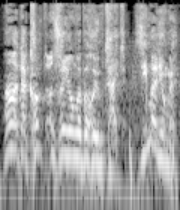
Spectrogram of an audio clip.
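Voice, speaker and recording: Boisterous, greedy cartoon dinosaur dad. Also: male voice, high voice, expressive, fairly quick, vocal fry, bright, forceful tone, soft background music, exaggerated voice. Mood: gleeful, greedy. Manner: gleeful, blustering, exclamatory. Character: greedy, boisterous dinosaur father gloating over money. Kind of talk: dubbed comedy radio play acting.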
